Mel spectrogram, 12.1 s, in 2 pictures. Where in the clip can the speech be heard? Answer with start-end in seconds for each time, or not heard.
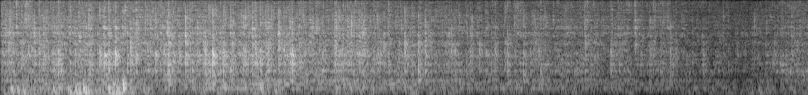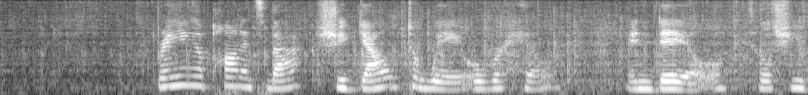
7.2-12.0.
